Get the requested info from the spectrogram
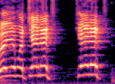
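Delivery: piercing, very high, very loud shout. Retelling how a lady called out for William and Janet, retelling a lady's loud yell. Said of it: "Like she's yelling this as loud as she can".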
